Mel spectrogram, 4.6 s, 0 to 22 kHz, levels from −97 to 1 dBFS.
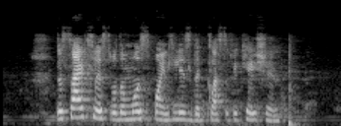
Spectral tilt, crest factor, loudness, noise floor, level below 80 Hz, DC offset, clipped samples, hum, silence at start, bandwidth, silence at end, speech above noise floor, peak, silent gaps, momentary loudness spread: -3 dB/octave; 24 dB; -23 LUFS; -60 dBFS; -52 dBFS; under 0.1%; under 0.1%; none; 0.45 s; 9.2 kHz; 0.6 s; 36 dB; -2 dBFS; none; 17 LU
